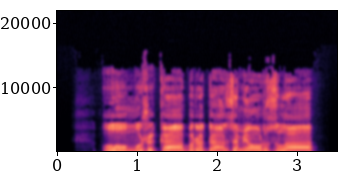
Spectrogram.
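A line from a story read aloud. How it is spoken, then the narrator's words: Loud taunting shout. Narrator (Russian): громко и задирчиво крикнул Коля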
